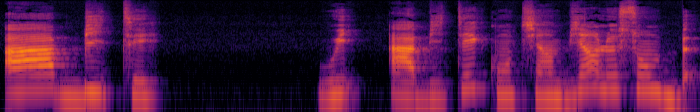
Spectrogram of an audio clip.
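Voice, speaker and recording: Woman, phonics teacher, slow careful speech, fairly high voice, words repeated twice. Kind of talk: phonics lesson for a child.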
